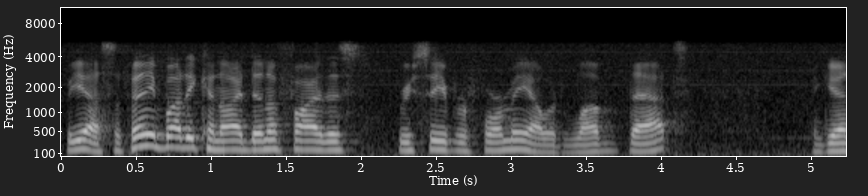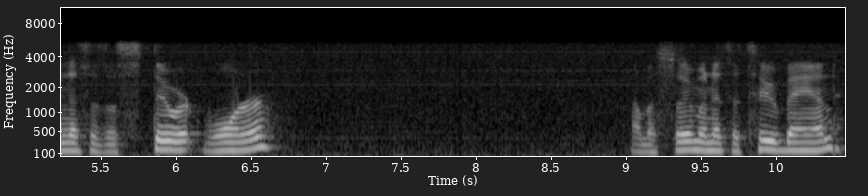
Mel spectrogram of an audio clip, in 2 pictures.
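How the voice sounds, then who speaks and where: Pausing often at a moderate pace, this slightly high-voiced man folksily thinks out loud while showing off his hobby hands-on. The setting is a garage or home workshop indoors, recorded on a handheld camera mic. Expect hiss and a dull, lo-fi camcorder sound.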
